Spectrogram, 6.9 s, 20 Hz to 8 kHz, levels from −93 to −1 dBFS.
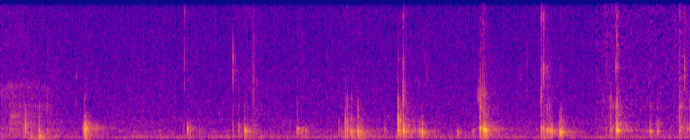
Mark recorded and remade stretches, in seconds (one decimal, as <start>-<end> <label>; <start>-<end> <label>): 0.0-1.2 recorded; 1.2-4.2 remade; 4.2-6.9 recorded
